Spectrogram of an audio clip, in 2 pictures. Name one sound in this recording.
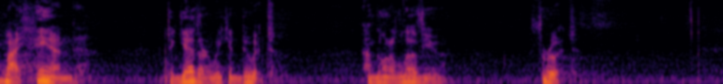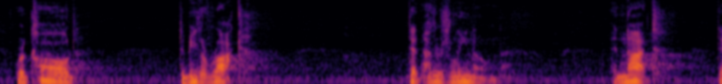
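A middle-aged man preaches slowly and deliberately through a microphone, in a large echoing hall.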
